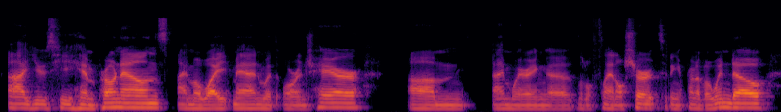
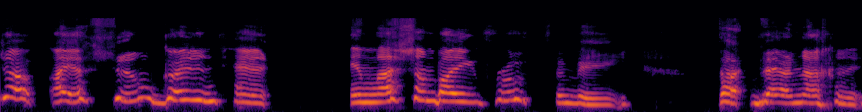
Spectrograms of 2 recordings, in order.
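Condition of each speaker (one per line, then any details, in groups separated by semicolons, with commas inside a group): No condition
Cerebral palsy; speech and movement visibly affected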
